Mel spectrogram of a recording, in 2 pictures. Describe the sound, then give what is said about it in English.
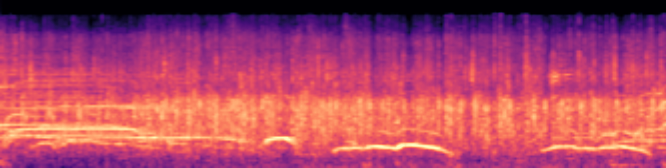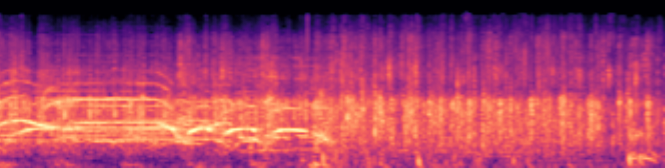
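A studio audience claps steadily and loudly for over thirteen seconds as two guests are welcomed, with excited whoops and cheers rising over the applause in two bursts. “Because everyone will just start clapping more, and they sound like they're more excited, even though you're just gesturing for them to do that.”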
